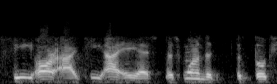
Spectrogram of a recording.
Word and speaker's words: Critias: People who know this have researched Atlantis, but Critas, I can't say it right, Critias.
